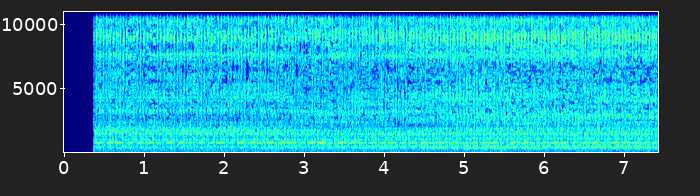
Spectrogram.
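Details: New VW T-Cross 1.0 TSI, manual, 600 km, petrol engine idling hot: busy ticking with a faint chirping squeak pulsing in the background; cause unknown.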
